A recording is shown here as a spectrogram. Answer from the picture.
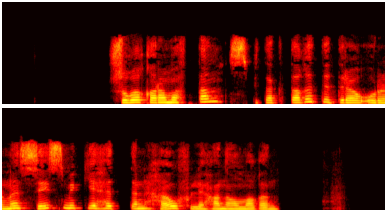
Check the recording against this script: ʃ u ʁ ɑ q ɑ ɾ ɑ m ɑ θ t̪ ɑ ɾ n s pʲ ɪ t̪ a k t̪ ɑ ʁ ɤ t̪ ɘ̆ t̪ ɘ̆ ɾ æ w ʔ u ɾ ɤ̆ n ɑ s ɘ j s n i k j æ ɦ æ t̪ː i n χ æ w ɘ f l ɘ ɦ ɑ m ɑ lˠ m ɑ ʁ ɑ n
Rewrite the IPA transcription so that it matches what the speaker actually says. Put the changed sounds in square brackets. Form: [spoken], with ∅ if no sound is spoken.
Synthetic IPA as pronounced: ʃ u ʁ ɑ q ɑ ɾ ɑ m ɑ θ t̪ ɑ [∅] n s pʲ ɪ t̪ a k t̪ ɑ ʁ ɤ t̪ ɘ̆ t̪ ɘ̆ ɾ æ w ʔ u ɾ ɤ̆ n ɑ s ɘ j s [m] i k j æ ɦ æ t̪ː [æ] n χ æ w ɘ f l ɘ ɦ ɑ [n] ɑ lˠ m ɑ ʁ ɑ n

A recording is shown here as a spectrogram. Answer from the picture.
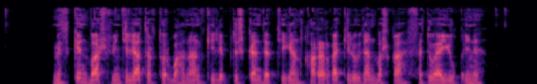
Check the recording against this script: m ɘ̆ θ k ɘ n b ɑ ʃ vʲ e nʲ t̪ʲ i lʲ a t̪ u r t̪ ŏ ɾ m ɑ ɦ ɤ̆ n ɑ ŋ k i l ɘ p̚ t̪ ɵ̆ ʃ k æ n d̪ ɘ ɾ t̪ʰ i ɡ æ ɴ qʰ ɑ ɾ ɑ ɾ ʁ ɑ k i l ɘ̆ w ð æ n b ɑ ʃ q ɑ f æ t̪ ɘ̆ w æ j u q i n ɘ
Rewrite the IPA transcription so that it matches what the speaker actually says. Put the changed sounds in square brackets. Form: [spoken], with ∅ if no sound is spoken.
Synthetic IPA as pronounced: m ɘ̆ θ k ɘ n b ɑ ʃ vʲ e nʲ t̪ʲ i lʲ a t̪ [o] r t̪ ŏ ɾ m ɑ ɦ ɤ̆ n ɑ ŋ k i l ɘ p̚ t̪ ɵ̆ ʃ k æ n d̪ ɘ ɾ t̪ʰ i ɡ æ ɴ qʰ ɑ ɾ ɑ ɾ ʁ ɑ k i l ɘ̆ w ð æ n b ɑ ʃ q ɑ f æ t̪ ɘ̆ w æ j u q i n ɘ

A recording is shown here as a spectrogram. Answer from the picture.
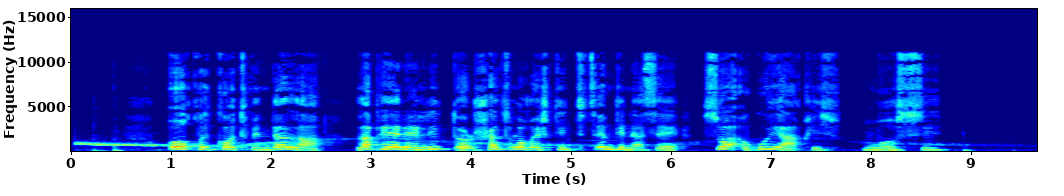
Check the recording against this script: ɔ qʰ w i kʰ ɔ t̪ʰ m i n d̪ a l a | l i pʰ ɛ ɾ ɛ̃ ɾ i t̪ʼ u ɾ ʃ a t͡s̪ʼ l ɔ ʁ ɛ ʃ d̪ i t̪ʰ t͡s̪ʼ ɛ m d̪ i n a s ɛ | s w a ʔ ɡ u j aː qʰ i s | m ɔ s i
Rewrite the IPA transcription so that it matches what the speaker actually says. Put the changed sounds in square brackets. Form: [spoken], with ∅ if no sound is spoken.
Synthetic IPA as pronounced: ɔ qʰ w i kʰ ɔ t̪ʰ m [ɛ] n d̪ a l a | l [a] pʰ ɛ ɾ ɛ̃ [l] i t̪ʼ [ɔ] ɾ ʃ a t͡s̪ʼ l ɔ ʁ ɛ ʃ d̪ i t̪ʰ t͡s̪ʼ ɛ m d̪ i n a s ɛ | s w a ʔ ɡ u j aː qʰ i s | m ɔ s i

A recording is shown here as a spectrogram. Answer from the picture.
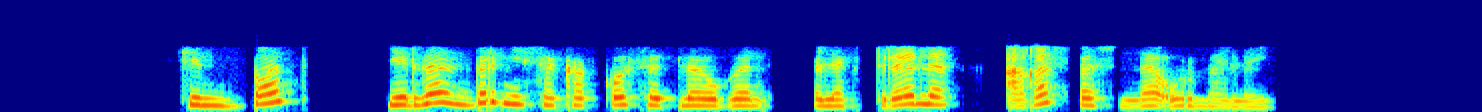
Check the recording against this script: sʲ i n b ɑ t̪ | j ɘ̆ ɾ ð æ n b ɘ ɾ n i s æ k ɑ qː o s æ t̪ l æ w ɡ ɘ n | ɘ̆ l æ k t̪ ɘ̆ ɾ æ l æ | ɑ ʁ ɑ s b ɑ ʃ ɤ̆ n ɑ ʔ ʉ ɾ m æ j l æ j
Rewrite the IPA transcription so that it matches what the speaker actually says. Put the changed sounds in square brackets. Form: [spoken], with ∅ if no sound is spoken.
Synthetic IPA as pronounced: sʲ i n b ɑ t̪ | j ɘ̆ ɾ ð æ n b ɘ ɾ n i s æ k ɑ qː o s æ t̪ l æ w ɡ ɘ n | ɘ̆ l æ k t̪ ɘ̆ ɾ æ l æ | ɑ ʁ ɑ s b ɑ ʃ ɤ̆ n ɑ ʔ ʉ ɾ m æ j l æ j

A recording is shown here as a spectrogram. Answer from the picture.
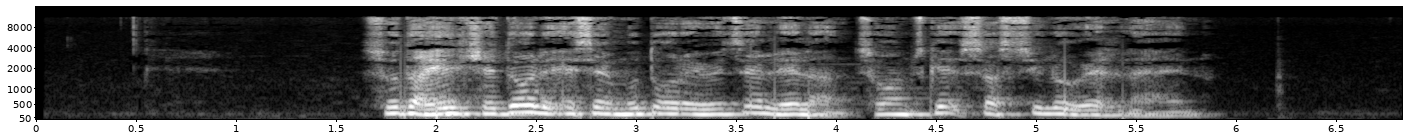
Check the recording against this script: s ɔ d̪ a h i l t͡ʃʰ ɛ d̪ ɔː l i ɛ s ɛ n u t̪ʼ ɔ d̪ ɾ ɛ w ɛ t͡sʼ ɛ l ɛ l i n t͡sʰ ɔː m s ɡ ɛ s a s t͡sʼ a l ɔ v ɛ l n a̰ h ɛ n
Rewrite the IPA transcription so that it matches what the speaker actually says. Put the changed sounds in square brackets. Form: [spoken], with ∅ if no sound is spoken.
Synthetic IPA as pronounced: s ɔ d̪ a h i l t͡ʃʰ ɛ d̪ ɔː l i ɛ s ɛ [m] u t̪ʼ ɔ [∅] ɾ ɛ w ɛ t͡sʼ ɛ l ɛ l [a] n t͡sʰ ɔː m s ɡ ɛ s a s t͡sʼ [i] l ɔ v ɛ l n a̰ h ɛ n

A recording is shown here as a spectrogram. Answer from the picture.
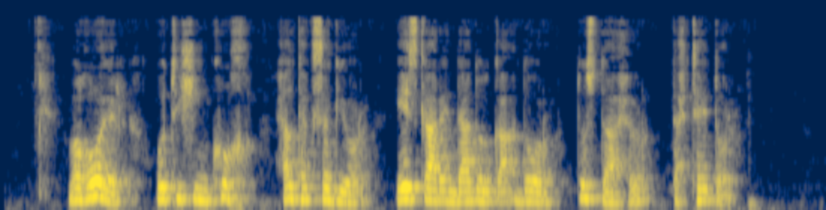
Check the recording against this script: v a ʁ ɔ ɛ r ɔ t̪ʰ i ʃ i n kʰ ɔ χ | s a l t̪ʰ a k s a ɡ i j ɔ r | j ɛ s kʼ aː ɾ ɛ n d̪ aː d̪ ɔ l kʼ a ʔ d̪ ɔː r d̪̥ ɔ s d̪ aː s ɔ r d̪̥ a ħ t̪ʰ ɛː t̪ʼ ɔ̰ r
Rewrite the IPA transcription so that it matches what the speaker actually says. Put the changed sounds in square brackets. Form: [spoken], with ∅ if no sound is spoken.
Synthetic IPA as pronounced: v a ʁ ɔ ɛ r ɔ t̪ʰ i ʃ i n kʰ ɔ χ | [ħ] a l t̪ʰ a k s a ɡ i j ɔ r | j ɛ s kʼ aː ɾ ɛ n d̪ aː d̪ ɔ l kʼ a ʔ d̪ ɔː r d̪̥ ɔ s d̪ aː [ħ] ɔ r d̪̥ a ħ t̪ʰ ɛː t̪ʼ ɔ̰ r

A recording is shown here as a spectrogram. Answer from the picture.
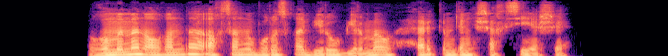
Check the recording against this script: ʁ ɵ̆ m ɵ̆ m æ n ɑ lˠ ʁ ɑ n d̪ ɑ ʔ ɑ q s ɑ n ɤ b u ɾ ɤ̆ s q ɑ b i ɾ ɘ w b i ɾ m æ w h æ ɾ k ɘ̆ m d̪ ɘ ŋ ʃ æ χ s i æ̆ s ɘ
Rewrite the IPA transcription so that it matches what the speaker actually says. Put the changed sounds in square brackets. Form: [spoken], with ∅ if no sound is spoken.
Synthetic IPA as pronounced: ʁ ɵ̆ m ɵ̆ m æ n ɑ lˠ ʁ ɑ n d̪ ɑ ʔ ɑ q s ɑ n ɤ b u ɾ ɤ̆ s q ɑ b i ɾ ɘ w b i ɾ m æ w h æ ɾ k ɘ̆ m d̪ ɘ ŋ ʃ æ χ s i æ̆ [ʃ] ɘ

